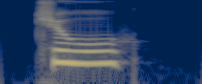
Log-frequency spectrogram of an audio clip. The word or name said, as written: tjo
